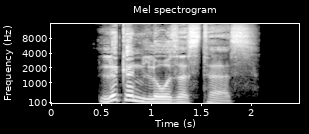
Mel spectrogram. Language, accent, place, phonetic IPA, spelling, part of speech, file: German, Germany, Berlin, [ˈlʏkənˌloːzəstəs], lückenlosestes, adjective, De-lückenlosestes.ogg
- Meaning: strong/mixed nominative/accusative neuter singular superlative degree of lückenlos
